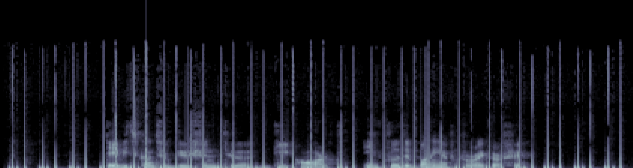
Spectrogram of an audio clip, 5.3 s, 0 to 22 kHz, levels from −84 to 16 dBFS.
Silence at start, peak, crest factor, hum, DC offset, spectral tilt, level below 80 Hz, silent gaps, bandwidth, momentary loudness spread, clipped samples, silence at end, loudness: 0.05 s; 0 dBFS; 20 dB; none; under 0.1%; -6.5 dB/octave; -30 dBFS; none; 17 kHz; 7 LU; under 0.1%; 0.15 s; -20 LUFS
